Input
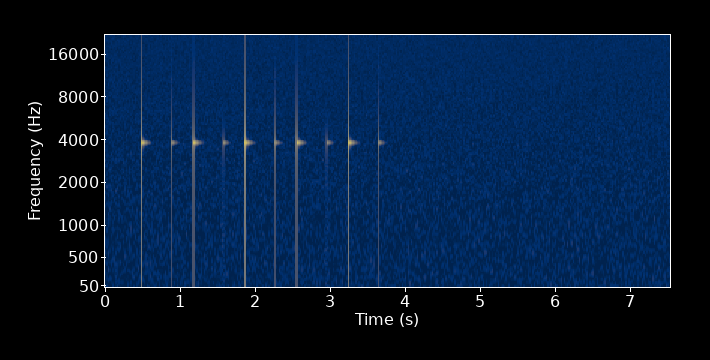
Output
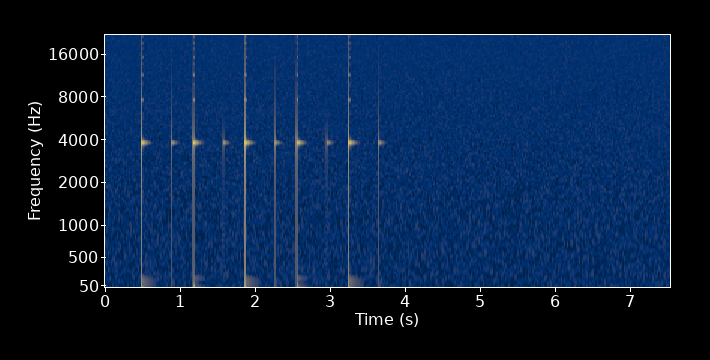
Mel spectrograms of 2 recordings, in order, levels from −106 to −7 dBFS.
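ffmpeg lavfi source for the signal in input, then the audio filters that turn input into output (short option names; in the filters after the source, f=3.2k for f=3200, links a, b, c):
-f lavfi -i "aevalsrc='0.168*(sin(2*PI*3810*mod(t,0.69))*exp(-6.91*mod(t,0.69)/0.11)+0.0668*sin(2*PI*3810*max(mod(t,0.69)-0.4,0))*exp(-6.91*max(mod(t,0.69)-0.4,0)/0.11))':d=3.45:s=44100"
-filter_complex "[0:a]bandreject=f=50:t=h:w=6,bandreject=f=100:t=h:w=6,bandreject=f=150:t=h:w=6,asplit=2[a][b];[b]aeval=exprs='clip(val(0),-1,0.0531)':c=same,volume=-4dB[c];[a][c]amix=inputs=2:normalize=0"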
